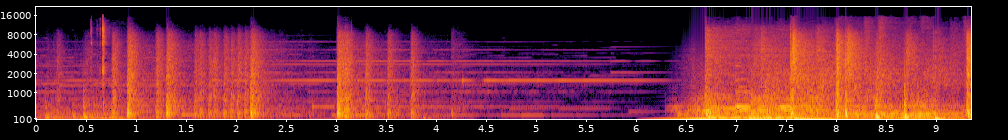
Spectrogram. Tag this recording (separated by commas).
Snare drum, Drum, Drum roll, Percussion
